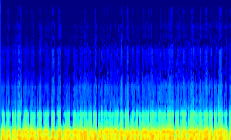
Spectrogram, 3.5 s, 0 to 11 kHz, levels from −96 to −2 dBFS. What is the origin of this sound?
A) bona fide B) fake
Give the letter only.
B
